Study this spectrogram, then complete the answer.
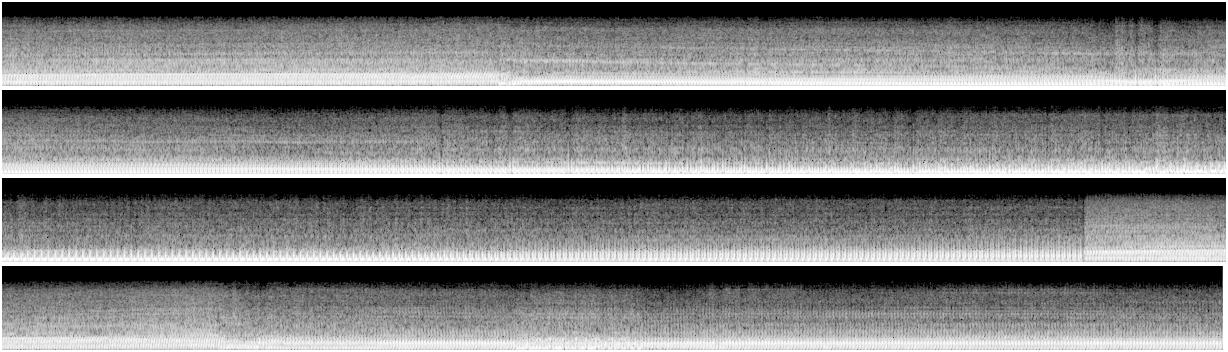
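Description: A motorcycle engine roars loudly, revving up and down through gear changes.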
